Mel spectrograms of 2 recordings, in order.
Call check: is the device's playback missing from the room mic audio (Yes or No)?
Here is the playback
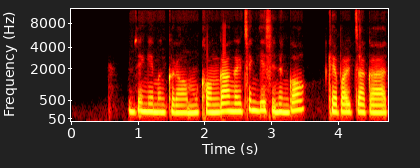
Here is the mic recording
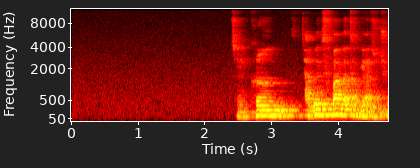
Yes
